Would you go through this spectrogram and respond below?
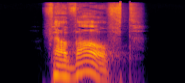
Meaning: second-person plural preterite of verwerfen
- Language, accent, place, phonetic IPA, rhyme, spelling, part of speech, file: German, Germany, Berlin, [fɛɐ̯ˈvaʁft], -aʁft, verwarft, verb, De-verwarft.ogg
